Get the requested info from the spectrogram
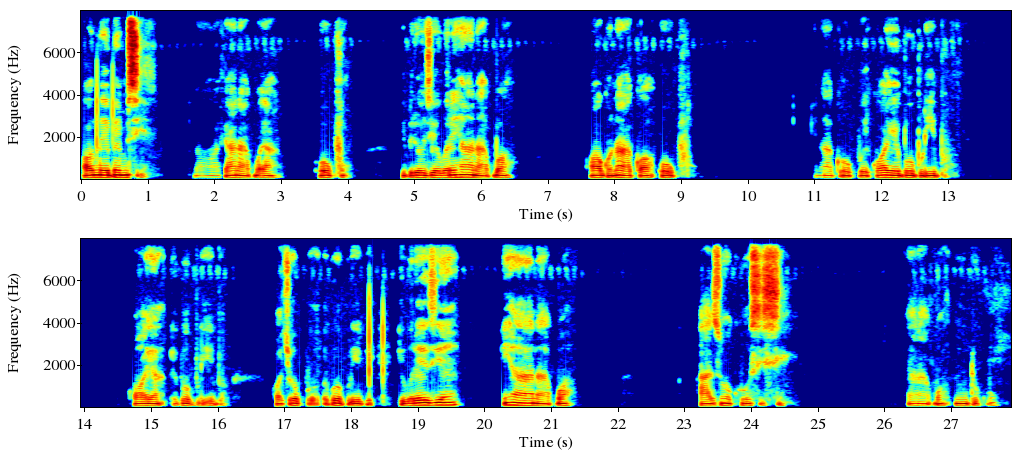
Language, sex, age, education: Igbo, male, 46-60, tertiary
